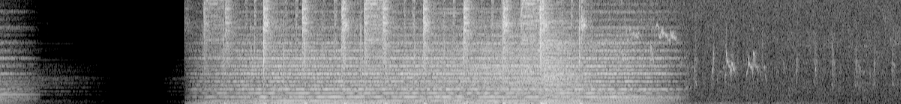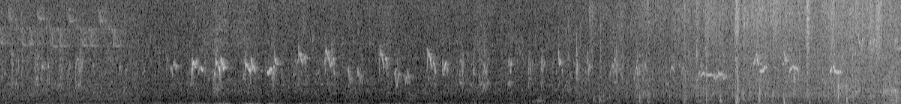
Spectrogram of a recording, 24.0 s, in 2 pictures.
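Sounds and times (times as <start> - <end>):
small birds chirping: 8.2 - 24.0.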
